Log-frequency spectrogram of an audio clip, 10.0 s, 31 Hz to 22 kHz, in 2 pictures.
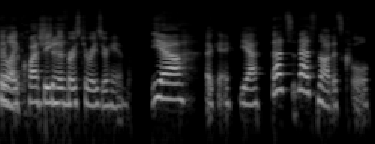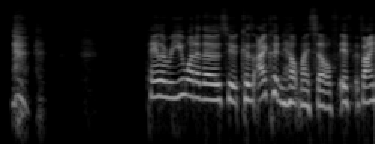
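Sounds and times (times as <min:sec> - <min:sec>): woman laughing breathily: 0:05.2 - 0:05.7.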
